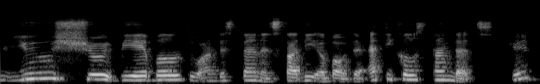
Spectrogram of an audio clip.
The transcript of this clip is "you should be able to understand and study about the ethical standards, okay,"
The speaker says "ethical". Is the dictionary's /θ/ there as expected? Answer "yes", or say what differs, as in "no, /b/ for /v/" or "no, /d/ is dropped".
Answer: no, /t/ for /θ/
